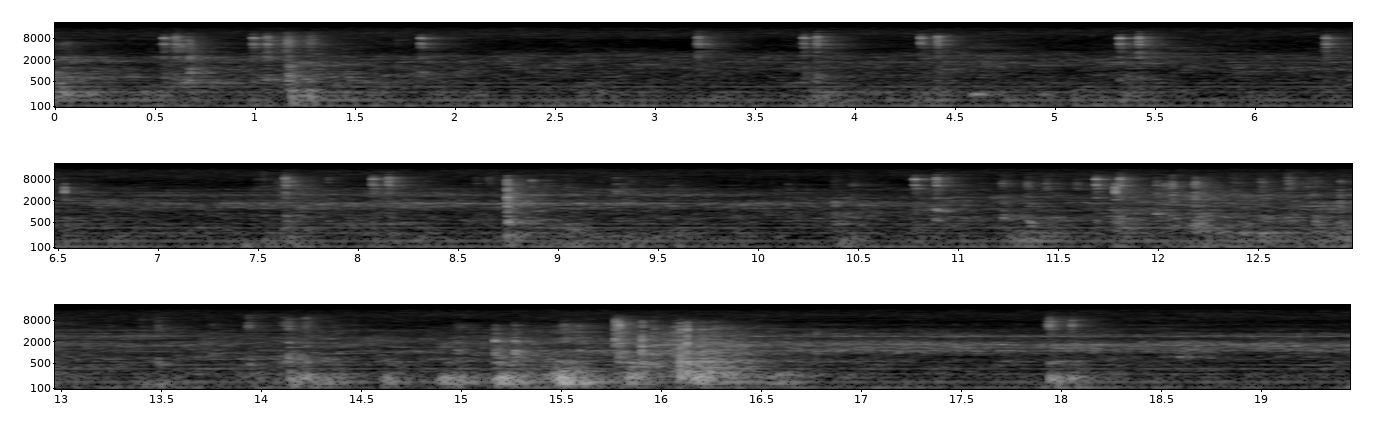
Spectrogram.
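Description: Faint, irregular clicking of computer keyboard keys and a mouse as text is typed, with a denser run of louder clicks about three quarters of the way through, over a steady low hum.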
